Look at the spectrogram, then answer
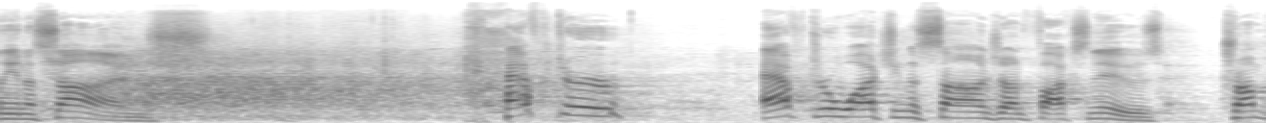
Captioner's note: laughter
